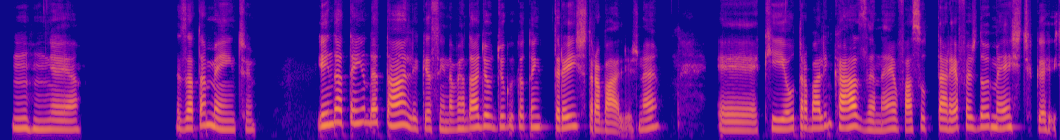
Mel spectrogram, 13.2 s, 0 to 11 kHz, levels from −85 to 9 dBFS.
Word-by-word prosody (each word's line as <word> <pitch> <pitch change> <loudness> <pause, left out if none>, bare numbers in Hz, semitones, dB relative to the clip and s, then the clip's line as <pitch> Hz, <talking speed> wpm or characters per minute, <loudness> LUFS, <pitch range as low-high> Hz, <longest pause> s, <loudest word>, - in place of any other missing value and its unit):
Uhum, 180 -3 -4
é. 170 0 -2 1.2
Exatamente, 190 -3 -1 0.8
e - - +1
ainda 290 +4 +4
tem 295 0 -2
um - - -9
detalhe, 260 - +4
que, 185 - -8
assim 185 -1 -4
na 170 0 -4
verdade, 205 +6 +2
eu 225 - -2
digo 220 +2 -6
que 220 - -7
eu 215 - -4
tenho 220 0 -3
3 210 +4 +2
trabalhos, 165 +3 +1
né, 195 +6 -2 0.7
eh, 160 -1 -4
que 180 -1 -2
eu 185 +2 -2
trabalho 200 0 0
em 260 - -7
casa, 200 -7 +5
né, 160 +4 -2
eu 190 - -3
faço 175 +3 0
tarefas 195 +1 0
domésticas. 215 -3 -2
195 Hz, 140 wpm, -24 LUFS, 175-220 Hz, 1.2 s, casa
